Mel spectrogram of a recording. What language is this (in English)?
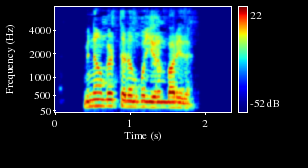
Uyghur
